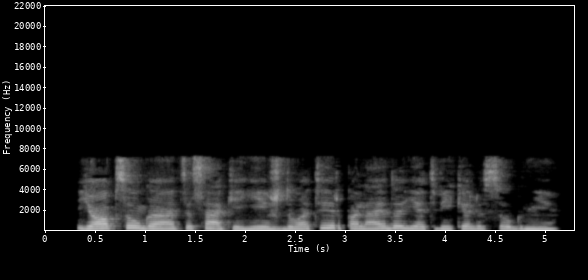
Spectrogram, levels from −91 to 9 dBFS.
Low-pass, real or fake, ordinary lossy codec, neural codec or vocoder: 7.2 kHz; real; MP3, 48 kbps; none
